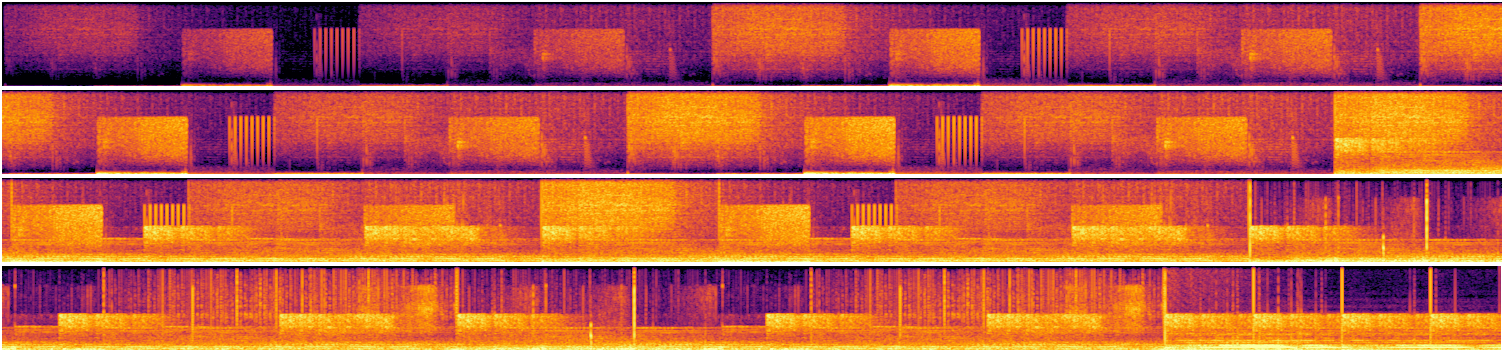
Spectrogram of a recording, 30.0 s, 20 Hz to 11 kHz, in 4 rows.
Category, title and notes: Music > Multiple instruments
Demo Track #3232 (Industraumatic)
Ambient, Cyberpunk, Games, Horror, Industrial, Noise, Sci-fi, Soundtrack, Underground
